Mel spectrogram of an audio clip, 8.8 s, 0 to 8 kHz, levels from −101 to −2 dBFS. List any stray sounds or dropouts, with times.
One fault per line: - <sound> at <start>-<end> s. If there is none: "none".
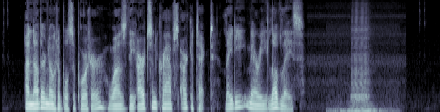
- squeak at 6.5-8.1 s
